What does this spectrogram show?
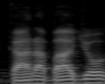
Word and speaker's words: Caraballo: de de apellido Caraballo, un apellido que por lo menos a mí aquí no se dice eso, pero a mí me suena como italiano, como ese caraballo con doble G, como un doble G, como el pintor. Ajá. Pero aquí es caraballo y con doble L.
